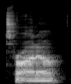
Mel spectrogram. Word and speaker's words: Toronto: The fact that it's set in Toronto, or Toronto, as I think people in Toronto pronounce it, Toronto. You're not supposed to pronounce that second T.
